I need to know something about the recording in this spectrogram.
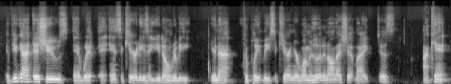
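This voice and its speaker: Deep-voiced man hosting a casual podcast. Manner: blunt, loose talk with frequent fillers and swearing. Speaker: podcast host.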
